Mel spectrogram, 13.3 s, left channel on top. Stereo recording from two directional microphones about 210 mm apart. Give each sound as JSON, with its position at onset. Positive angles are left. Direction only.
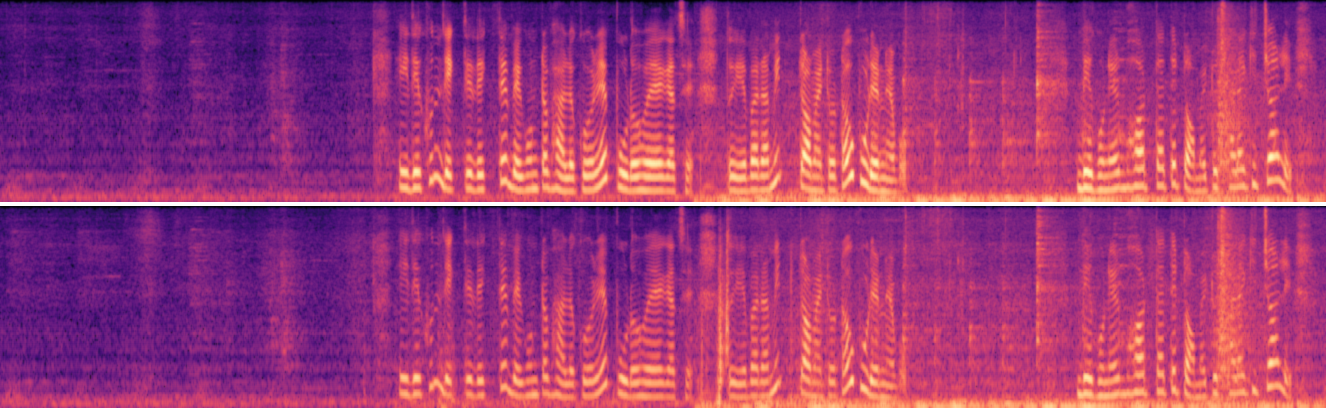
{"t": 3.7, "sound": "a sound", "side_deg": 15}
{"t": 4.4, "sound": "speech", "side_deg": 20}
{"t": 10.8, "sound": "speech", "side_deg": 0}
